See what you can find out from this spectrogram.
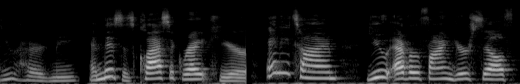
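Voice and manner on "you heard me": low cold threat. Retold or imitated. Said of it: "She's like".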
